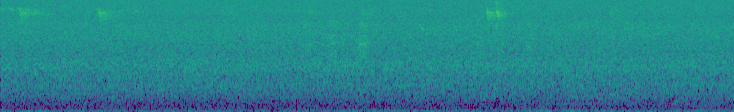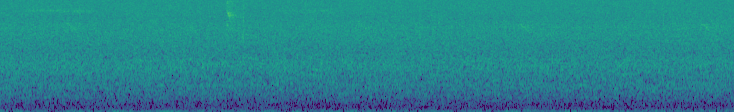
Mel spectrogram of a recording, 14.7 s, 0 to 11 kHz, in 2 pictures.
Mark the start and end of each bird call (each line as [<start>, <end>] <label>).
[0.00, 1.50] Rufous-capped Warbler (Basileuterus rufifrons)
[4.70, 5.10] Rufous-capped Warbler (Basileuterus rufifrons)
[9.40, 10.00] Rufous-capped Warbler (Basileuterus rufifrons)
